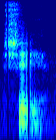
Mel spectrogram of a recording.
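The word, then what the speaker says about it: সে: amit it's you see it's an s but in bengali it's pronounced it's pronounced shay except for you know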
